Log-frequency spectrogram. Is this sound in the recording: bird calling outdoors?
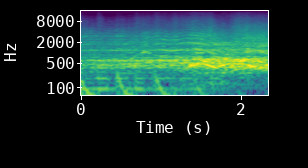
no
